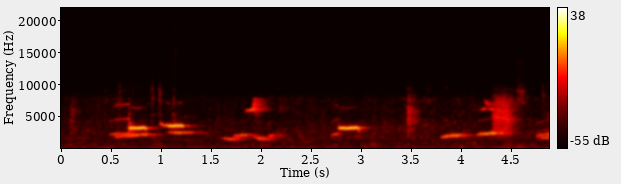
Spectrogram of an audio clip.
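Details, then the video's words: White-rumped shama lure song for drawing other shamas into song: sparse, short whistled notes, some pure and level, some slurred, spaced by silences, ending with a buzzy rasp. "MURAI BATU GACORAN PANCINGAN MURAI BATU OMBYOKAN ABRAGAN AGAR IKUT NYAUT GACOR"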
